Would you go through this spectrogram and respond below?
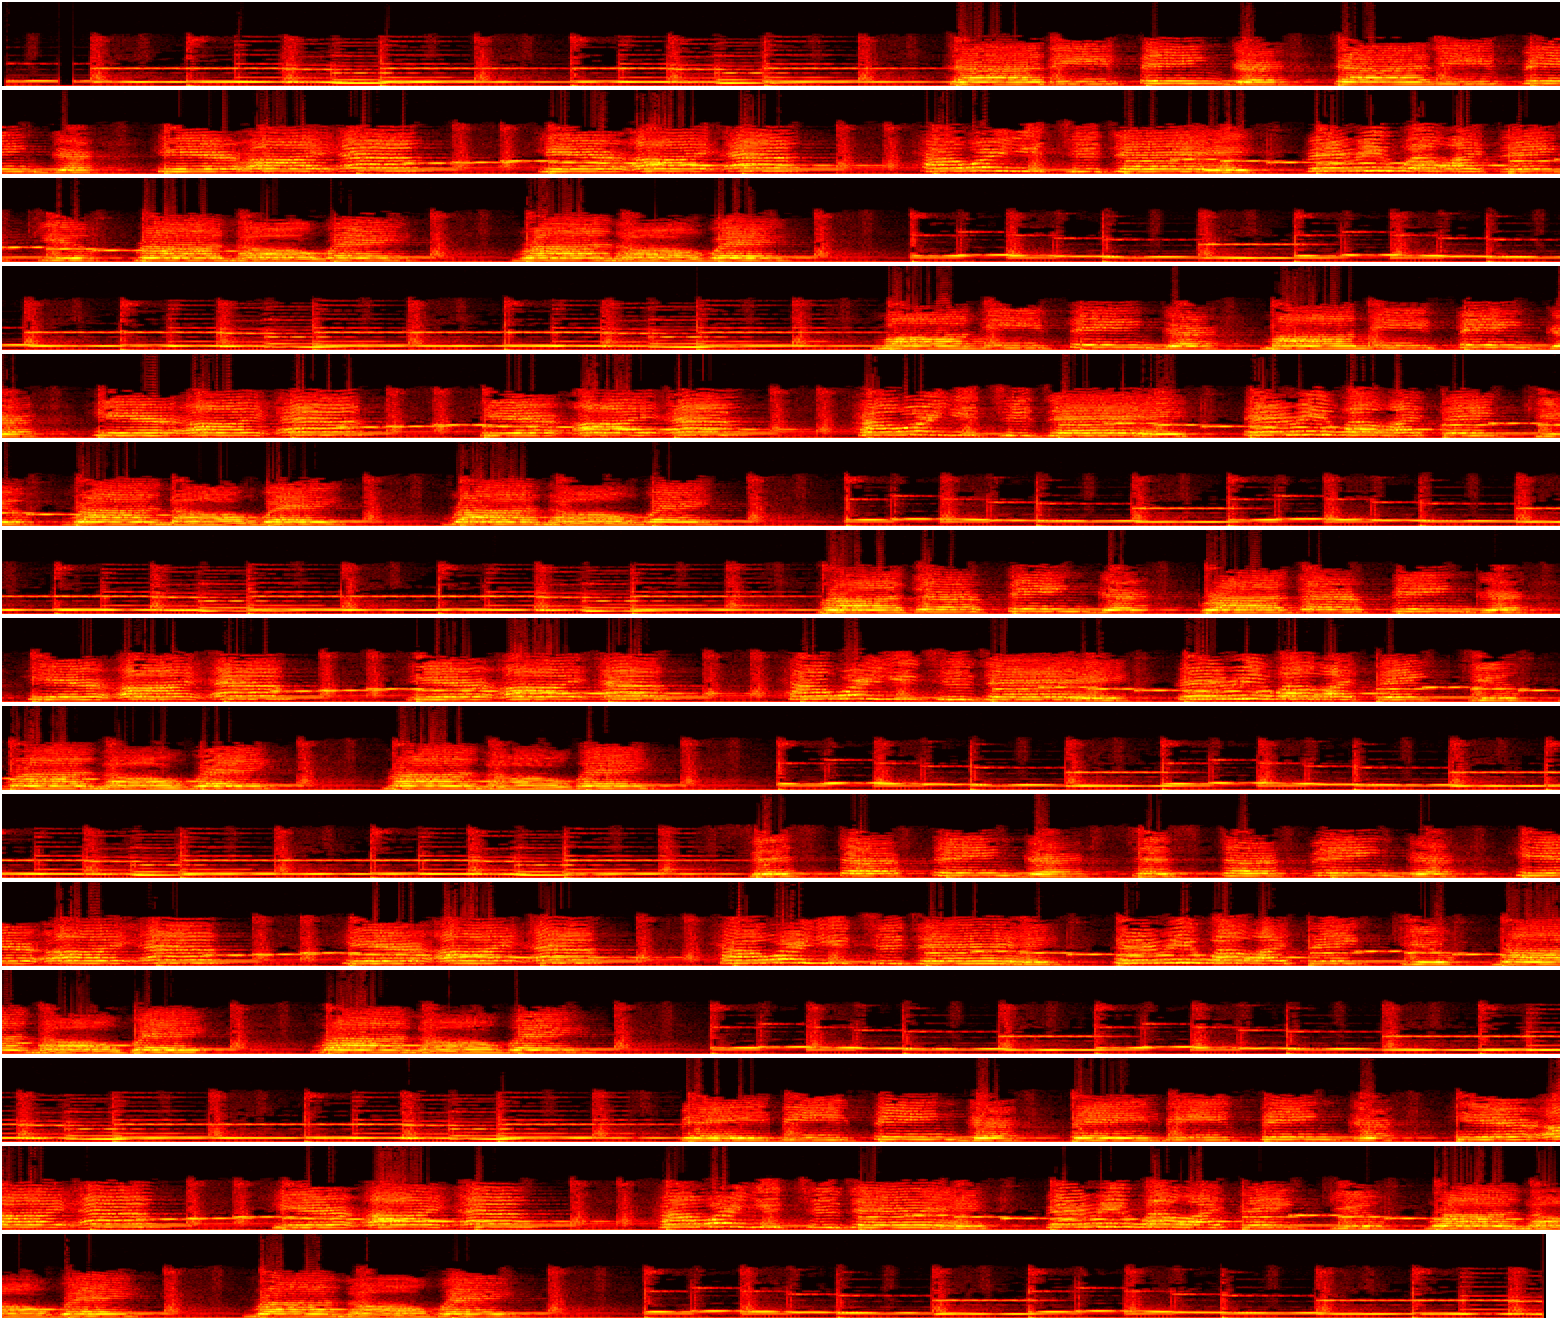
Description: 英文儿童歌曲:英文手指谣--Finger family 手指家族 听力文件下载—在线英语听力室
